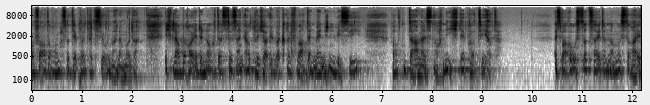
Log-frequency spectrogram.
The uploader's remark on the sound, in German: eine Aufzeichnung des Zeitzeugen-Vortrags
